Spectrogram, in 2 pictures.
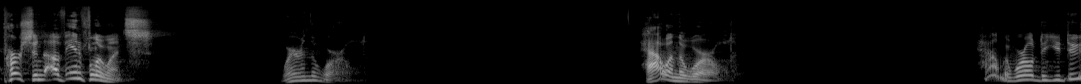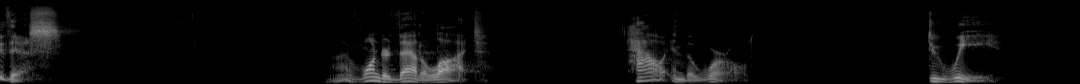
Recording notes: Delivered a message in #SWBTSChapel.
